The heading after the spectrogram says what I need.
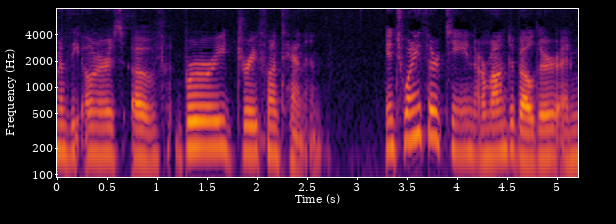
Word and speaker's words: Fonteinen: It's Fonteinen. So Fonteinen. So it's a bit more the Fonteinen, a bit more pronounced in a kind of a Flemish or really Dutch way.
